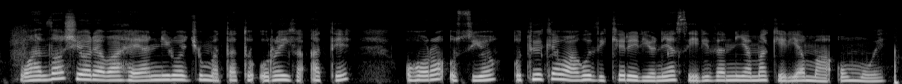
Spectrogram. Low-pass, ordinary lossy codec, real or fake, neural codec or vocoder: 14.4 kHz; none; real; none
